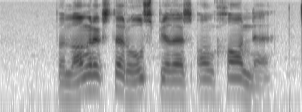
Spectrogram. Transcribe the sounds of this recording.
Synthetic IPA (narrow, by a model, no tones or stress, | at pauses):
b̥əlɐŋrəkstəɾɔlˠspiələrsɑːnχɑːndə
